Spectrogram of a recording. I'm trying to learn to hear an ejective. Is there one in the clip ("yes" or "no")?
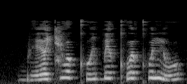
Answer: yes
